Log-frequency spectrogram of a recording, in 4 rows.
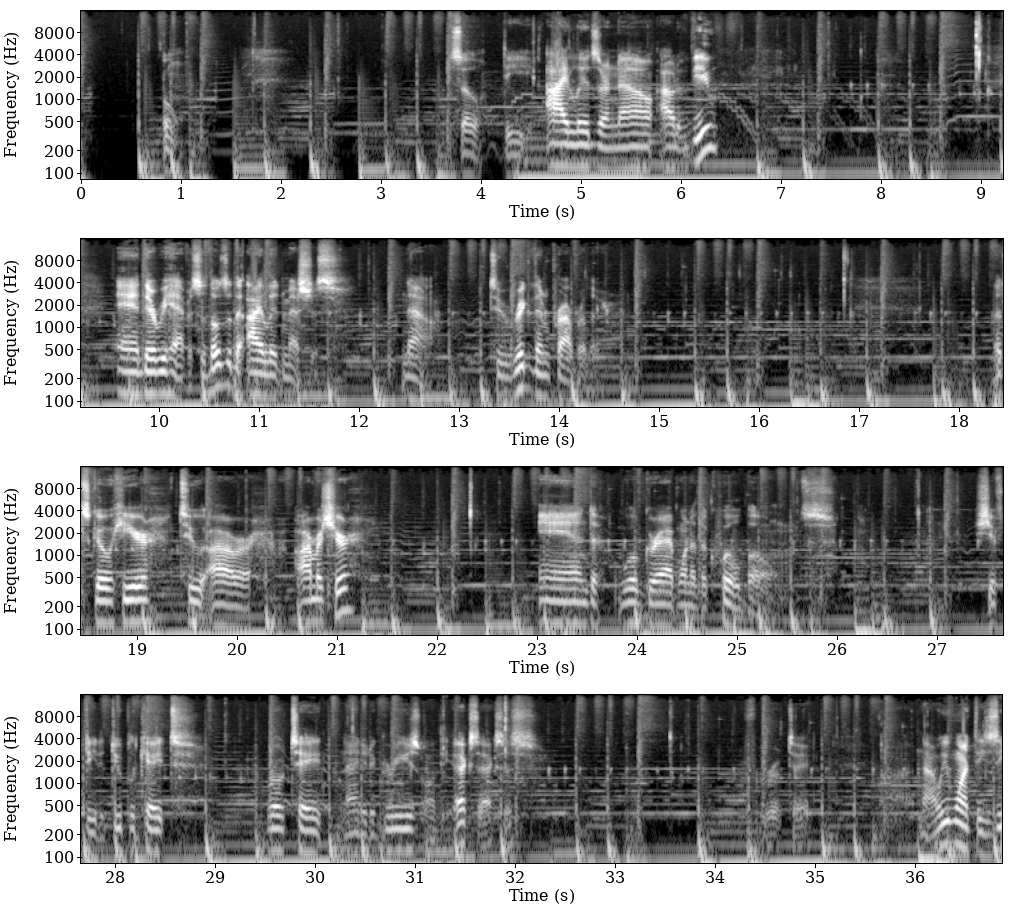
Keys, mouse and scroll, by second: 0.7 click, 1.1 Tab, 3.0-3.7 middle drag, 4.7-5.0 middle drag, 5.5 middle click, 7.5 KP_1, 14.2 click, 14.8 click, 15.8 click, 16.3 click, 18.5 right click, 20.1 Tab, 20.8 middle click, 22.0 middle click, 22.6 middle click, 23.9 middle click, 24.8 right click, 25.6 KP_3, 27.2 shift+d, 28.3 click, 29.1 r, 30.1 KP_9, 30.4 KP_0, 31.3 KP_Subtract, 31.9 KP_Enter, 32.7 shift+middle click, 33.7 r, 34.5 click, 34.9-36.0 middle drag, 36.2 middle click.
